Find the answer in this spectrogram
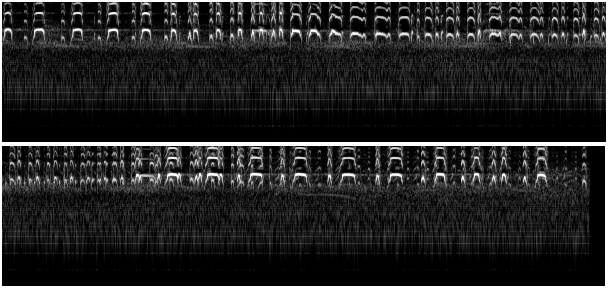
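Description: Birds calling: rapid, repeated short high-pitched call notes, several overlapping, over a steady hiss.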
